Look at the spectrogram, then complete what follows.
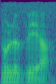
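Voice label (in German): "Null ouvert", German; Skat 3.0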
